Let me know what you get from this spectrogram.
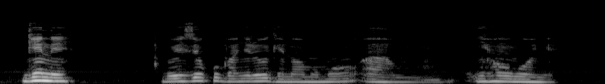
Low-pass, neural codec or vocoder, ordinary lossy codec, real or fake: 7.2 kHz; none; AAC, 64 kbps; real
